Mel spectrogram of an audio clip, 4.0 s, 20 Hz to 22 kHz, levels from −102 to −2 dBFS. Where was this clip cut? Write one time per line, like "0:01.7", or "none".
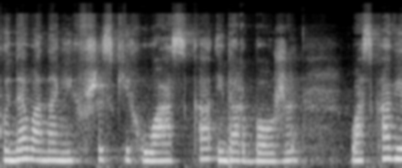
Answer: none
